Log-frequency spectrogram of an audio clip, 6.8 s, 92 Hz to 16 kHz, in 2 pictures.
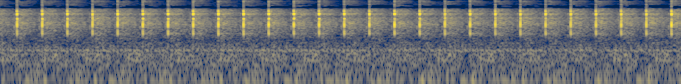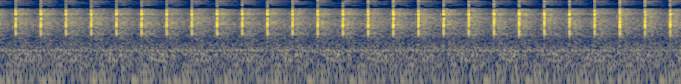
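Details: Pneumatic extracorporeal radial shockwave therapy (ESWT) device, demonstrated after moving from the hand to maximum intensity: steady, regular sharp ticking shots, roughly 95 a minute, over a mechanical hum.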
